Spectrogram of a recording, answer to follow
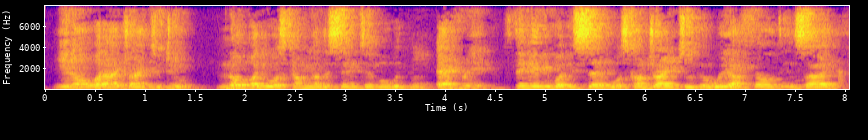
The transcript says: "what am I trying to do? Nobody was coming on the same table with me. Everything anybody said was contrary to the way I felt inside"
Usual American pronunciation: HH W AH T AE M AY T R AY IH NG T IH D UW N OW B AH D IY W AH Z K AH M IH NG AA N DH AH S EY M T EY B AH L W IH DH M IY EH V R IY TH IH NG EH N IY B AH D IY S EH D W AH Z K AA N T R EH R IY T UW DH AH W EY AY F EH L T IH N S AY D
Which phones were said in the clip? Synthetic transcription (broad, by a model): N W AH T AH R AY T R AY IH NG T IH D UW N OW B AH D IY W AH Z K AH M IH NG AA N DH AH S EY M T EY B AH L W IH DH M IY EH V R IY TH IH NG EH N IY B AH D IY S EH D W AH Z K AA N T R EH R IY T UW DH AH W EY AY F EH L T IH N S AY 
